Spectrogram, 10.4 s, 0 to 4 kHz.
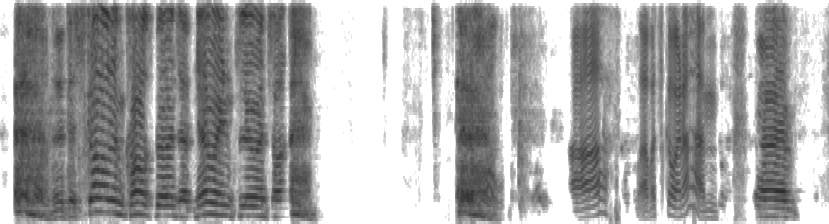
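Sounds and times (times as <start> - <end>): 
throat clearing cough: 0.2 - 0.9, 3.6 - 4.0, 5.7 - 6.8
speech: 0.4 - 4.0, 5.7 - 6.2, 7.1 - 10.1.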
